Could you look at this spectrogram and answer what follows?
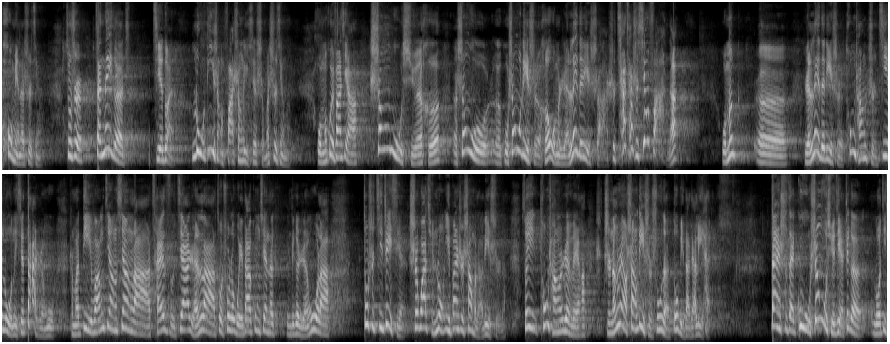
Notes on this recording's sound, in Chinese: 在绍兴大剧院举办的《理性的力量》科普演讲会如约而至。一千多位观众到现场参与了这次活动，整个会场都坐的满满的，台下黑压压的坐了一大片。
